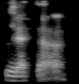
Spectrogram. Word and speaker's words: Ureta: Ureta.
